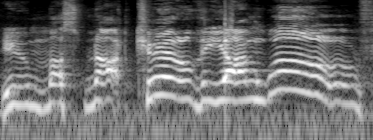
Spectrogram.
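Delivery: frail, weak, very high wheezing voice, "wolf" drawn out. Game master voices a mouse speaking in a frail echo of his former tone, wheezing. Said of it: "he wheezes".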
